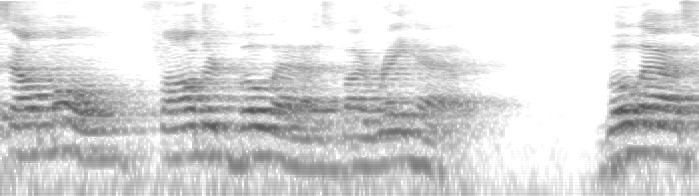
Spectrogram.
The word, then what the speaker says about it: Salmon: caught up in the whole name of salmon or salmon or some however you want to say it the research that I found it says that his pronunciation was closer to like a Selma like s-a-l-m-a but he got married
